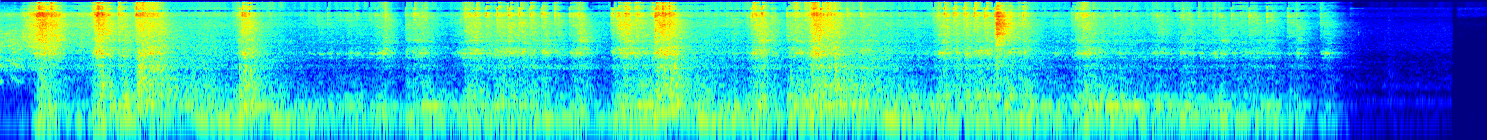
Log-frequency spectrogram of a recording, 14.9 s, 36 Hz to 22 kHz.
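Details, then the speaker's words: 1968 Dodge Charger 383 V8 barn find stored several years in a barn, first start on a little fresh gas with old fuel still in: uneven idle with lumpy irregular pulses and surges before shutdown; rough running, owner blames old gas; water pump leaking. "all right well as you can see the um chargers started up um sort of a little rough but uh it's i put some a little bit of fresh gas in it so we gotta get all the gas and junk out of it"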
